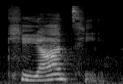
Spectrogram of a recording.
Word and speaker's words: Chianti: B-R-U-T is pronounced as Brut. Chianti is actually Chianti with the K.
